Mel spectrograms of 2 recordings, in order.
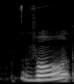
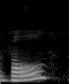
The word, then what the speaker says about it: Wall: It probably shouldn't be too long, but I just watched a show called Undercurrent, the Disappearance of Kim Vall. So it's spelled W-A-L-L, but I think they were pronouncing it Vall, like a V in English terms.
